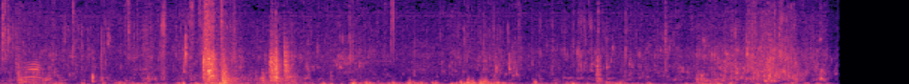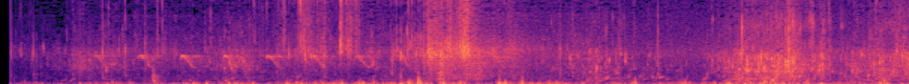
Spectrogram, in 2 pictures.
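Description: A small fishing boat moves on river water with sloshing and wind buffeting the microphone, people talking nearby throughout.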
